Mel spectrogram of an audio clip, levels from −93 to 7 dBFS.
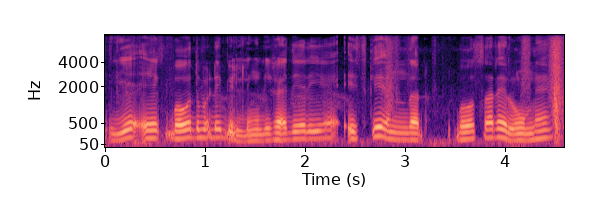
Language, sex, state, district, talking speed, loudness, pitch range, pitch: Hindi, male, Uttar Pradesh, Saharanpur, 195 wpm, -16 LUFS, 130-165 Hz, 150 Hz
